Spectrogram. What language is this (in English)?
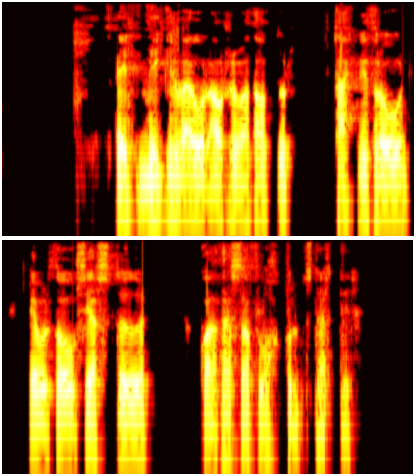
Icelandic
